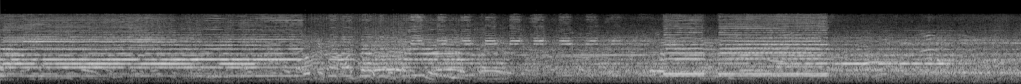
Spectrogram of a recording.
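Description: Car horns held in long, steady blasts, several overlapping, sounding again about seven seconds in. Between the blasts, a crowd shouts and chants.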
